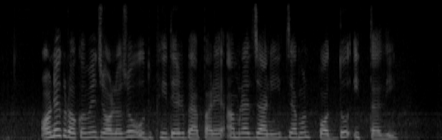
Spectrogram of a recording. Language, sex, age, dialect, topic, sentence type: Bengali, female, 18-24, Standard Colloquial, agriculture, statement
